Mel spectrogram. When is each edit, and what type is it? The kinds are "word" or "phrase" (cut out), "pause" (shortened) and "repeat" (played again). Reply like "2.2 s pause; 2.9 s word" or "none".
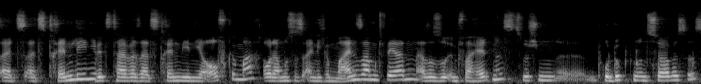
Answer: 0.9 s word; 2.6 s word; 3.2 s word; 3.8 s word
